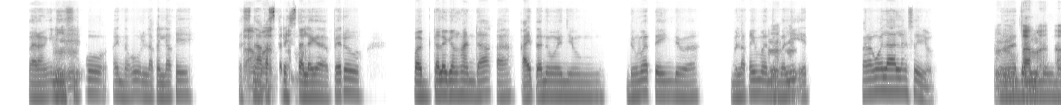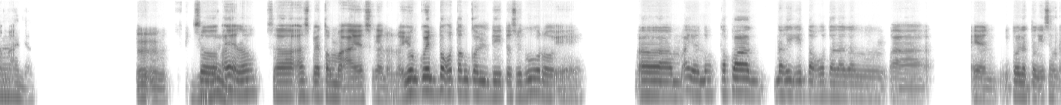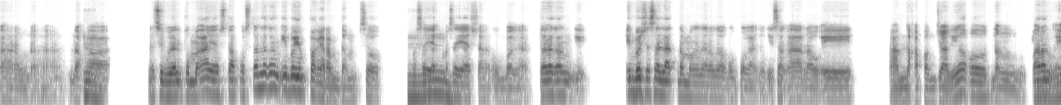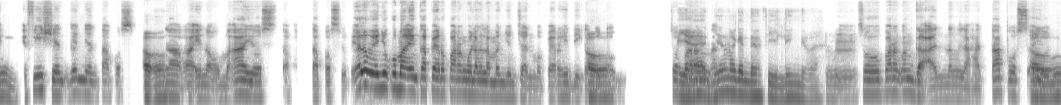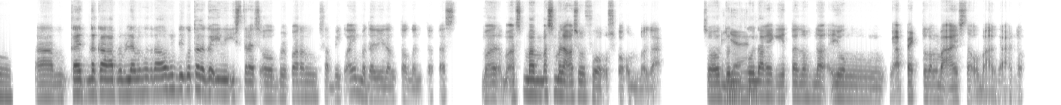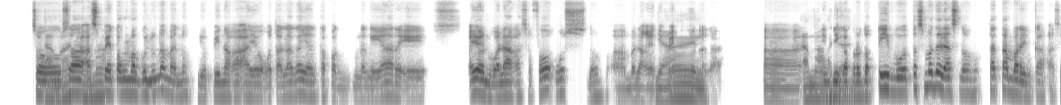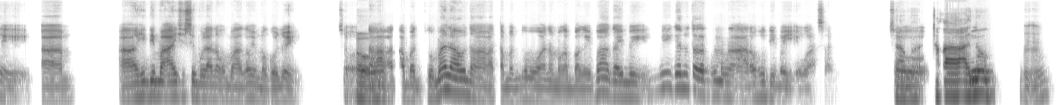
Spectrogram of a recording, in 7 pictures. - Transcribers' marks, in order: other background noise; tapping; unintelligible speech
- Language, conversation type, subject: Filipino, unstructured, Ano ang paborito mong gawin tuwing umaga para maging masigla?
